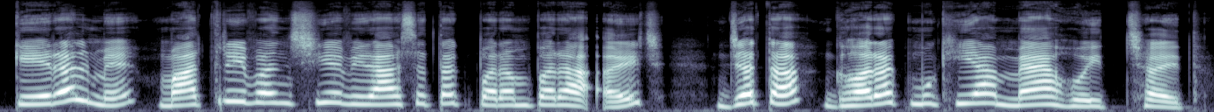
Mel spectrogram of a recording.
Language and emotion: Maithili, neutral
